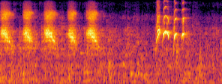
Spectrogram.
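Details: Young local canary in moult, kept as a pet in Indonesia and fed vegetables, uttering a row of five soft, evenly spaced chirps followed by a quick burst of four sharper, higher notes; faint room noise.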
